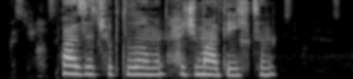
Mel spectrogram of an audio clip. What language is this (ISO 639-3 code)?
abk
